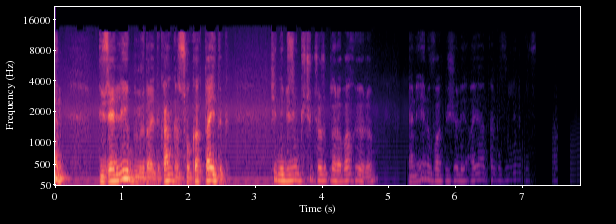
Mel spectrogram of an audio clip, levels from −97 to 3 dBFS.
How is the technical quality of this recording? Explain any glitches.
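The recording is marred by a constant mains buzz. It runs under the speech for the whole clip.

The mains buzz sits roughly 25 dB below the speech. It is tied to 60 Hz power. Something like a dimmer, a rectifier or an unshielded cable injects sharp switching spikes twice per cycle. Their harmonics stack up into kilohertz territory. The result is a steady, raspy edge rather than a pure hum.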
